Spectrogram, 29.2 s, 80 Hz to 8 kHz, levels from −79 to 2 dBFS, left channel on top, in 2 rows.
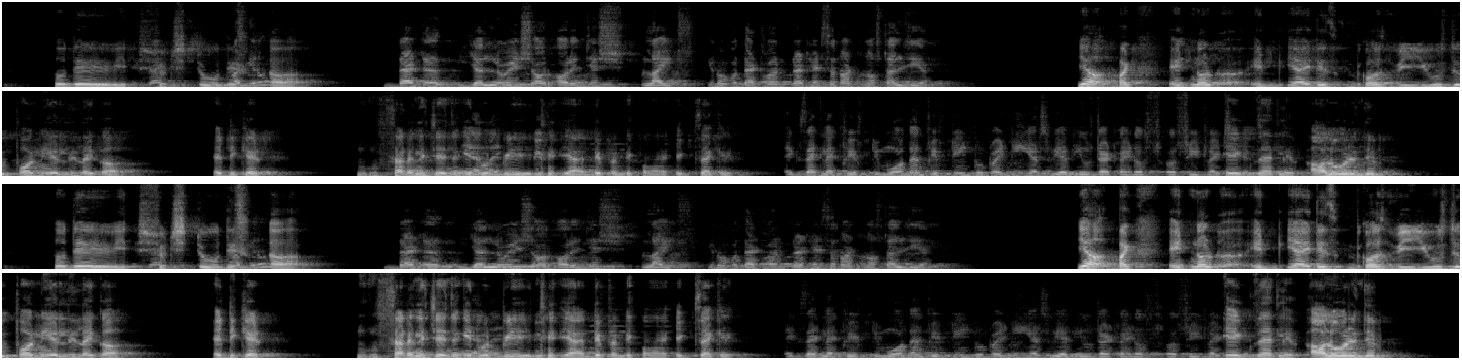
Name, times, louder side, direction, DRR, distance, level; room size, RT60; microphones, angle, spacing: voice 1, 0.5-3.0 10.8-15.8 16.7-17.2 18.1-21.9 26.8-28.4, right 2 dB, 70° right, 1.4 m, -26 dB
voice 2, 2.3-2.8 3.8-9.3 11.7-12.0 19.2-19.6 19.9-20.0 22.4-27.3, equal, 40° left, 3.9 m, -35 dB
29.0 x 25.5 x 7.2 m
head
